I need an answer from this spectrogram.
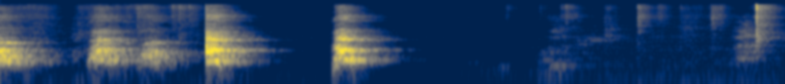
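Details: Labrador Retriever barking indoors: four short, loud barks spaced under a second apart, then quiet with faint rustling and a brief human voice.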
